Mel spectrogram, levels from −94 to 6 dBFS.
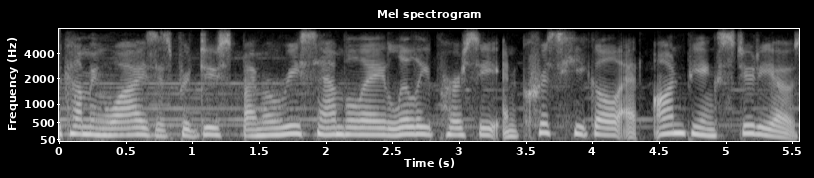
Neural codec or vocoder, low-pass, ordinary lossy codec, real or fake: none; 7.2 kHz; Opus, 32 kbps; real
